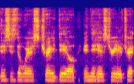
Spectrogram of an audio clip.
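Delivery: put-on goblin-style character voice. Speaker quotes what a man said on first getting into office, in a goblin voice. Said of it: "you just did a goblin voice".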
